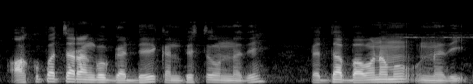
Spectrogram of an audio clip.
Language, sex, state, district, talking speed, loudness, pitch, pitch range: Telugu, male, Telangana, Mahabubabad, 100 wpm, -18 LUFS, 105 Hz, 100-120 Hz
